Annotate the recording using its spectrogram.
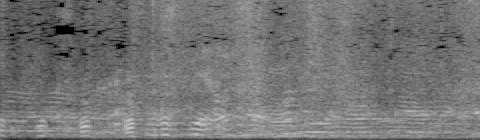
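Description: Many children's voices chattering over one another in a large group, with no single clear speaker.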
